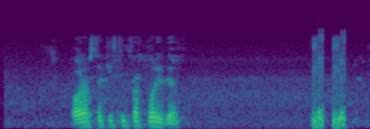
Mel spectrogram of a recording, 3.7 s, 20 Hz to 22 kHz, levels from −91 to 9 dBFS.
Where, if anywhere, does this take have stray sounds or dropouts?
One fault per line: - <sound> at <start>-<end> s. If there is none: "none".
- laugh at 3.1-3.5 s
